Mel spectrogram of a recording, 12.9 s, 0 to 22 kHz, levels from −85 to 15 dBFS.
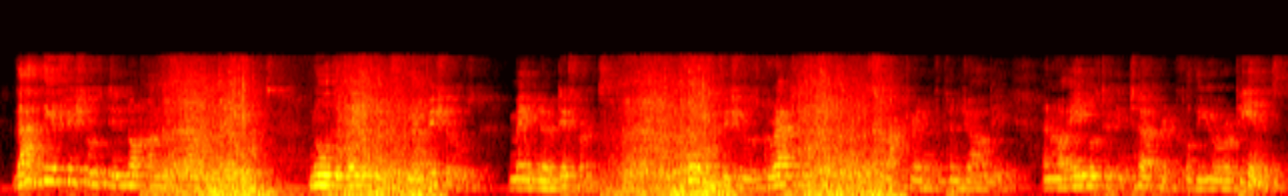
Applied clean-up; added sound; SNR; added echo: none; Sliding door; -1 dB; reverberation time 0.6 s.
